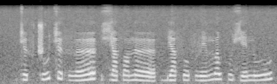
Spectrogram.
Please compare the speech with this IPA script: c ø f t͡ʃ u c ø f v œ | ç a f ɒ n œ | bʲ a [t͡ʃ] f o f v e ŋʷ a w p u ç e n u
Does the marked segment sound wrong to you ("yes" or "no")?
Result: yes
